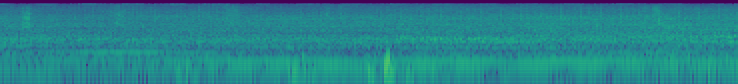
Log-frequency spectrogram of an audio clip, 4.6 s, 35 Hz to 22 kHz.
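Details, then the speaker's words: 2000 Fiat Panda Young (141) engine at idle on a very hot day, after rebuild fixing worn rings and oil entering the combustion chamber: new rings, valve seals, lapped seats, oil pump, radiator, thermostat, timing chain and tensioner; quiet, even hum with soft bumps, healthy idle. "sentite praticamente nessun rumore tutta un'altra cosa ma è proprio un'altra cosa io un motore di panda così silenzioso non l'ho mai sentito"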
